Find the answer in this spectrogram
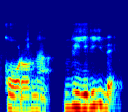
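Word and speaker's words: Coronaviridae: Con D, idae, que dicen los que saben que se pronuncia ide, ¿no? O sea, es decir, aquí sería coronaviride, ¿sí?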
